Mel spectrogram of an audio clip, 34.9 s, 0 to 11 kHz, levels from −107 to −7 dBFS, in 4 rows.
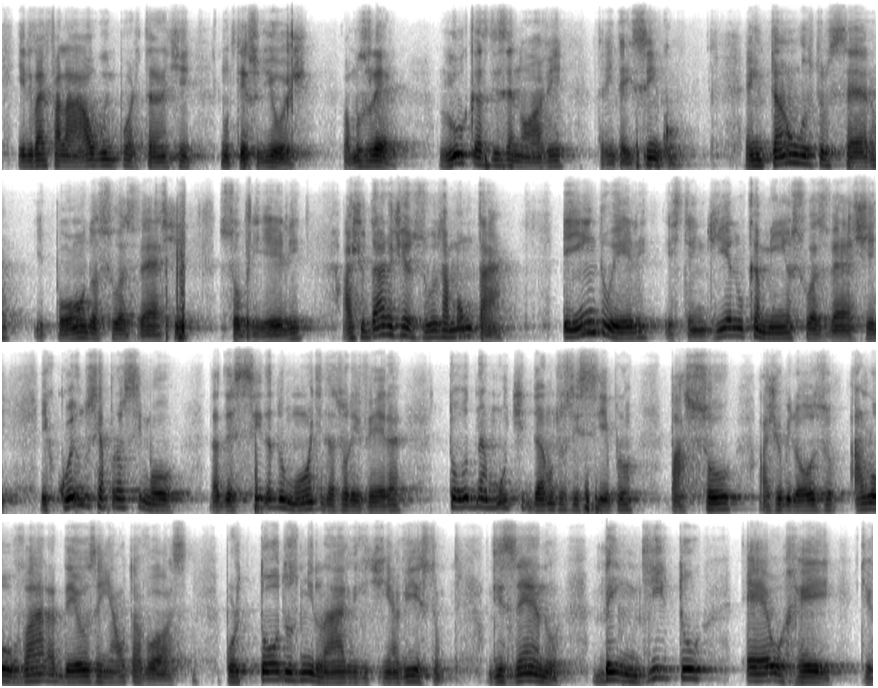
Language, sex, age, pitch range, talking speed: Portuguese, male, 50-69, 95-120 Hz, 125 wpm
